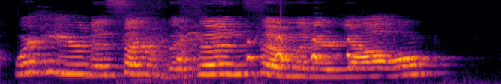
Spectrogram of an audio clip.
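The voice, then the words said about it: Put-on Southern American accent. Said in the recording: “Southern accent ... now I'm picturing Fedora with a southern accent”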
